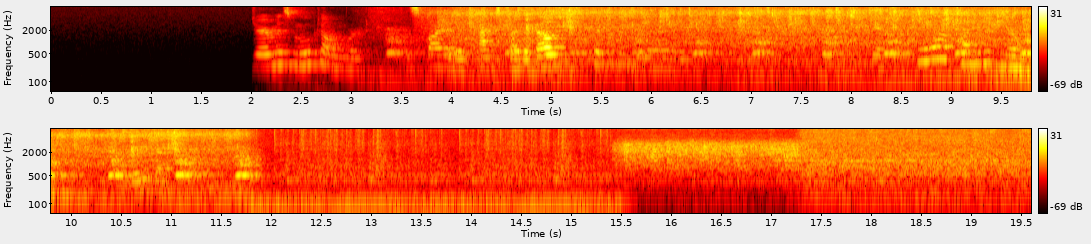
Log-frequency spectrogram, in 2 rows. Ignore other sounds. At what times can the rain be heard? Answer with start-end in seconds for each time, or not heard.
3.6-19.5.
